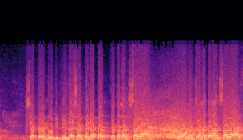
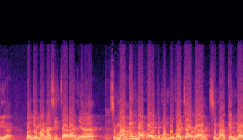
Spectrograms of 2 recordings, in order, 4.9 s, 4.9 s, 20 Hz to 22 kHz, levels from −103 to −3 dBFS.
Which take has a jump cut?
second; 1 cut; at 2.1 s

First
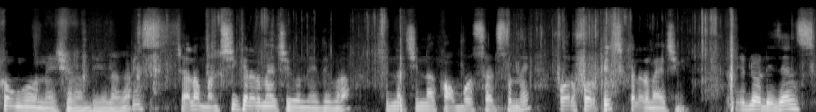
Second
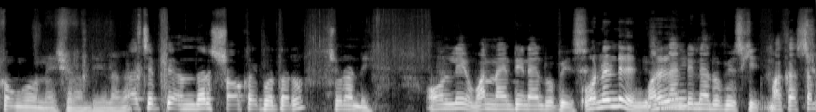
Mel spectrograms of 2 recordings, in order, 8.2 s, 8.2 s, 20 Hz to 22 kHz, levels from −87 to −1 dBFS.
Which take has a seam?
second; 1 cut; at 1.4 s

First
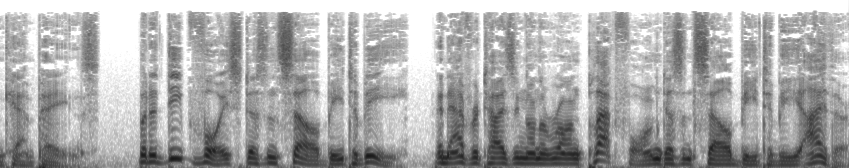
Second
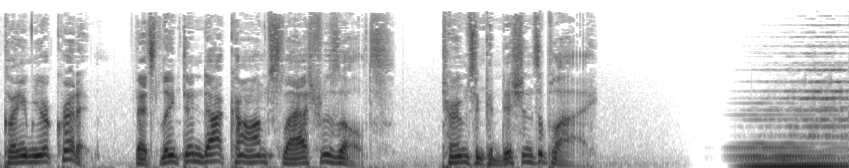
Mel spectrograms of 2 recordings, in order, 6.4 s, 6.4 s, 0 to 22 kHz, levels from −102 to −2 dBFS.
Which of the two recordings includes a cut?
second; 1 cut; at 5.4 s

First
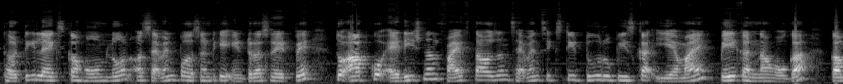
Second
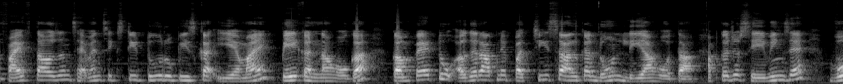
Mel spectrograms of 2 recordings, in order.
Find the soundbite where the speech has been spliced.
second; 1 cut; at 7.1 s

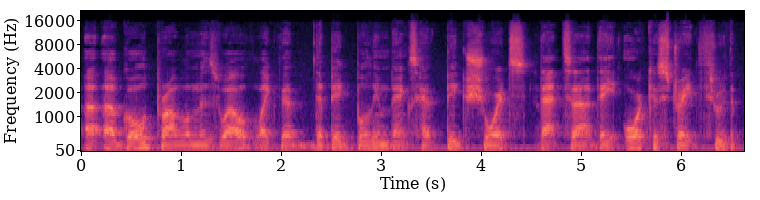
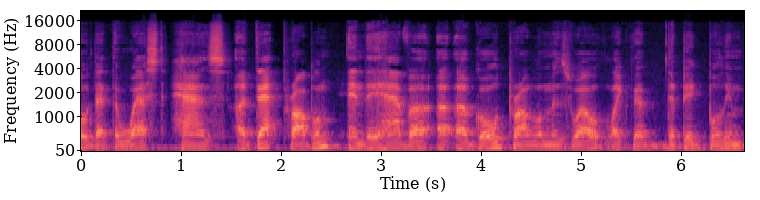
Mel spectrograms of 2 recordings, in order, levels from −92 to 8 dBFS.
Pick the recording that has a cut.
second; 2 cuts; at 1.1 s, 2.6 s

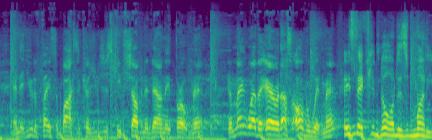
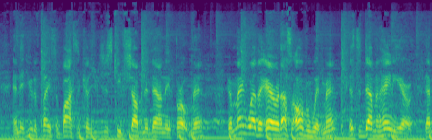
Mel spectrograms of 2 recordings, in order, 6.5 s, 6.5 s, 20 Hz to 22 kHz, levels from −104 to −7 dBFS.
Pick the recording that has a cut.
first; 1 cut; at 5.2 s

